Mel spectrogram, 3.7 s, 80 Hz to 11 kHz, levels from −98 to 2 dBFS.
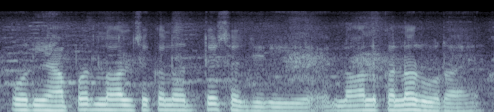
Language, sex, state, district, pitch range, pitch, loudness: Hindi, male, Uttar Pradesh, Shamli, 125-150 Hz, 145 Hz, -16 LUFS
